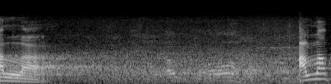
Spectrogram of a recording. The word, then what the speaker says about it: আল্লাহ: আল্লাহ এই উচ্চারণটা আমাদের অনেকের হয় না, কেউ বলে না আল্লাহ। আল্লাহ পাকের উচ্চারণটা হচ্ছে, আল্লাহ পাকের নামের উচ্চারণ হচ্ছে আল্লাহ। মুখটা একটু গোল হয়ে যাবে, বলেন আল্লাহ আল্লাহ সুবহানাল্লাহ।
